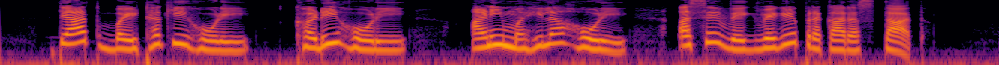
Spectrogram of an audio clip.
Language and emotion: Marathi, neutral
